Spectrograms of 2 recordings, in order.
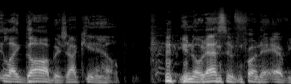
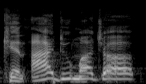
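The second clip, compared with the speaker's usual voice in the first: mock plea to a player; 6 semitones higher than usual. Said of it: "I'm like".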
